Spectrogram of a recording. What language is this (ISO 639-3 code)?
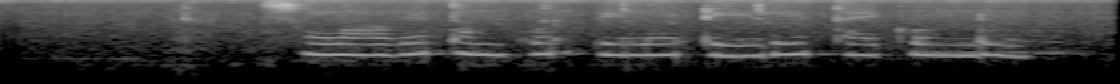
jav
